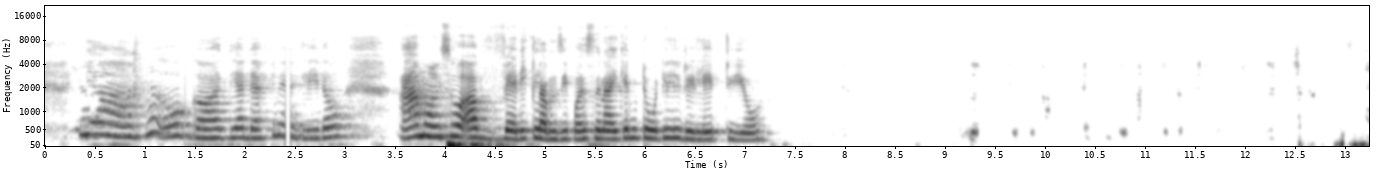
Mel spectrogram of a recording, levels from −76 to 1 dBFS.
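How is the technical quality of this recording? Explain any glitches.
The recording has a gap between stream segments, occurring eight times. Short holes of silence appear at 1.39, 2.40 to 2.46, 3.46 (just before "I'm also a"), 4.48, 7.49 to 7.54 (after "totally relate to you"), 9.54, 11.55 to 11.59 and 12.59 to 12.63 s. Their timing fits one-second segments. Adjacent segments' timestamps don't meet, and the player fills the gap with silence. Each dropout lasts about 9 to 53 ms and has hard edges. No sound is lost.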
